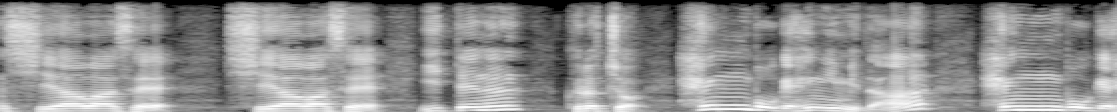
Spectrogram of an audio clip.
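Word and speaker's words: 幸せ: 여러분 암직한 것은 새가 나올 때 발음은 시아와세.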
